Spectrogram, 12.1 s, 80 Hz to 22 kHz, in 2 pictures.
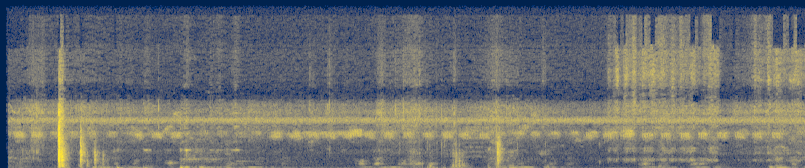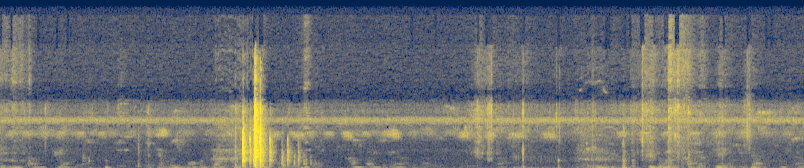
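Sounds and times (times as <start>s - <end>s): insects trilling: 0.1s - 12.0s.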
